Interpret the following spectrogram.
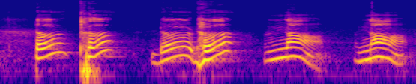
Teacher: நாக்கை உள்ள உள்ள உள்ள அண்ணத்தில் வைத்து பலமாக உச்சரிக்க வேண்டும். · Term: மகாபிராண் ட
